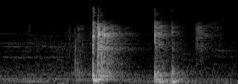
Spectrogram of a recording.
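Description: Two sharp knocks with echo off bare concrete walls, about two thirds of a second apart, the first the louder: a ball bouncing and being struck by a cricket bat.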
